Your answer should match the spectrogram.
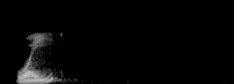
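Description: A voice saying a single word, "Y", then near silence.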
